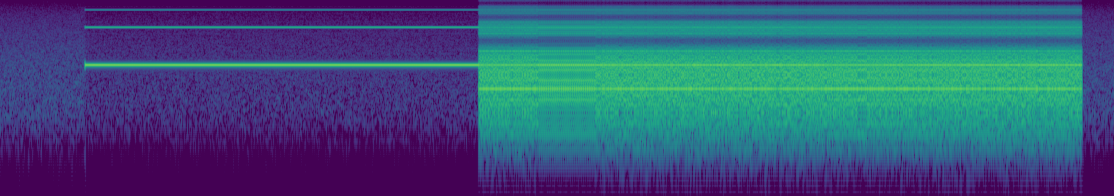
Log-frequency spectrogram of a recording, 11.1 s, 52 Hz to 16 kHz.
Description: Cassette data (Kansas City type), 1200 baud, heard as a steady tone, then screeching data.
